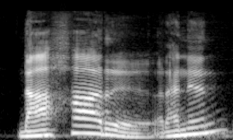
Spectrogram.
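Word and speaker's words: נהר: 지금 여기서 사용된 나하르라는 말이 있고 나할, 약간 발음은 비슷하지만 약간 달라요.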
